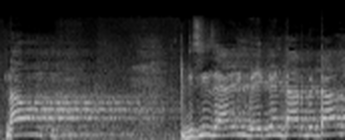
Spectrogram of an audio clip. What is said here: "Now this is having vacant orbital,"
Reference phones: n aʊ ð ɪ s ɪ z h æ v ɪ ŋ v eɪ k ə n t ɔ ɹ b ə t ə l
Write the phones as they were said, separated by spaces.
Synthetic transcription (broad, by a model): n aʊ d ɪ s ɪ z h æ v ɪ ŋ v eɪ k ə n t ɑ ɹ b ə t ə l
